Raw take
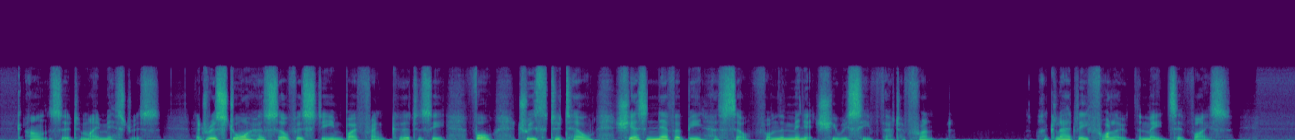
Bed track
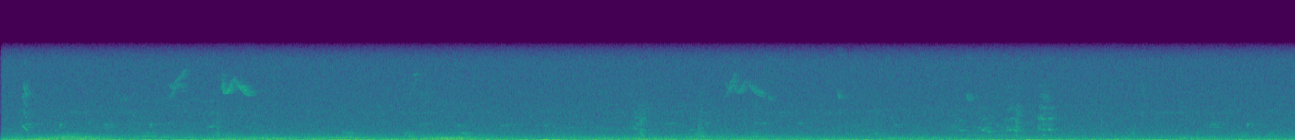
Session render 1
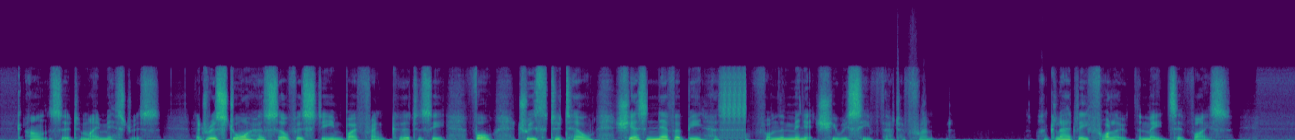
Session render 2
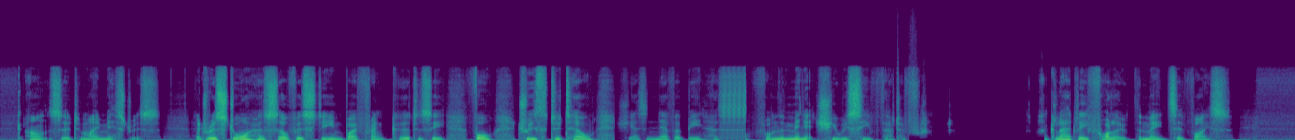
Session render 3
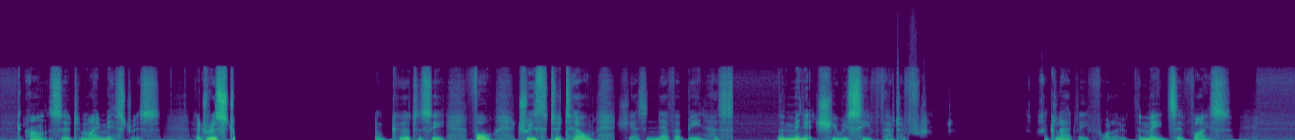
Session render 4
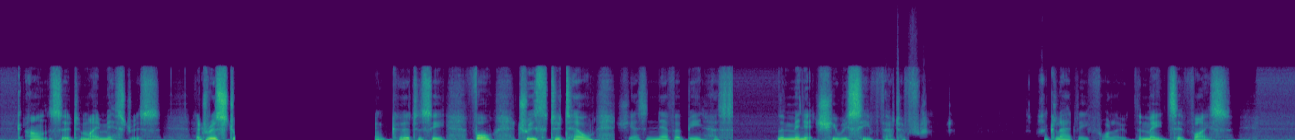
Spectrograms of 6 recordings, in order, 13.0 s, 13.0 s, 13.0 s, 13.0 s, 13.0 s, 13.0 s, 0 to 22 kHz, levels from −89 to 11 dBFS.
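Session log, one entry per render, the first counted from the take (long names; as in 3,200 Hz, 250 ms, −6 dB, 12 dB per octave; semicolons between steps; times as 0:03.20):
0:07.20: stutter in place 0.05 s, 5 plays; 0:08.84–0:10.48: tube saturation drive 27 dB, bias 0.4
0:02.80–0:03.49: notch filter 4,800 Hz, Q 6.2; 0:06.14–0:07.85: fade in; 0:09.08–0:10.45: high-pass filter 1,400 Hz 24 dB per octave
0:02.34–0:03.75: silence; 0:07.32–0:07.78: fill with room tone; 0:10.46–0:11.46: duck −17 dB, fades 0.27 s
level +3 dB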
